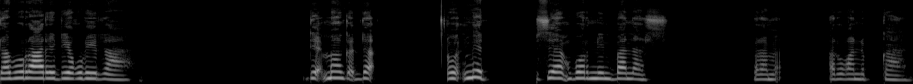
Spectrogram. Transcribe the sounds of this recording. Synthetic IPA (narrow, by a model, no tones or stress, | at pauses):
daβuɾaɾediɣuɾiɾa | demaŋɡat̚da | utmit̚ | pisemboɾninbanas | baɾama̰ | aɾuɣanap̚kam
